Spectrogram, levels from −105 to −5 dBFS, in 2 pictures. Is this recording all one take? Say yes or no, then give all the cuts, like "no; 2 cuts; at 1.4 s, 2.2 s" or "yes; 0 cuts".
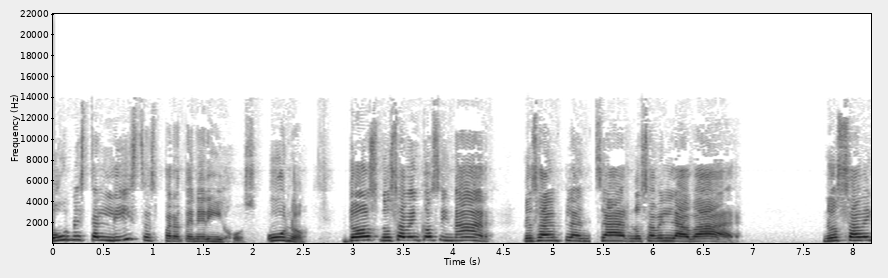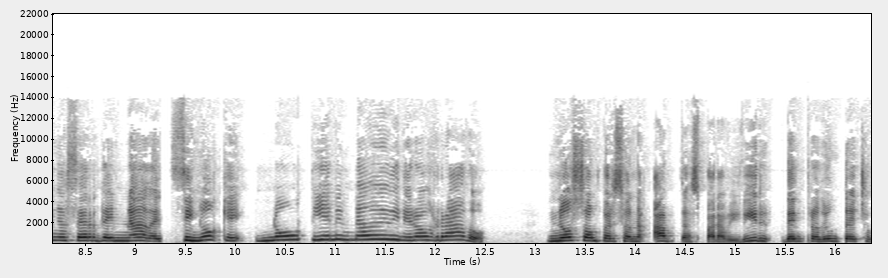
no; 1 cut; at 9.2 s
